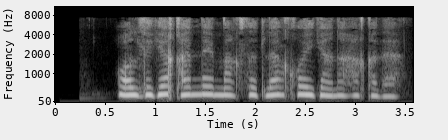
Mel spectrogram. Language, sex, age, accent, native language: Uzbek, female, 12-17, Jizzax, Uzbek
